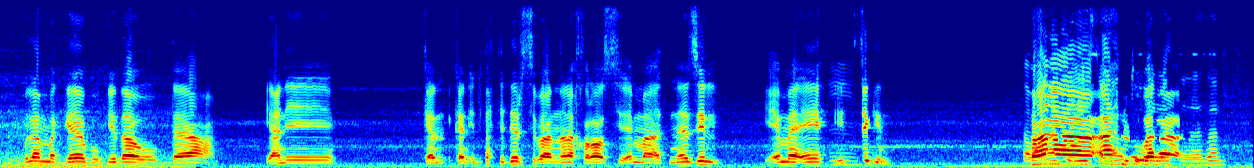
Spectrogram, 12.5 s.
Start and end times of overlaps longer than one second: 10.3-11.8

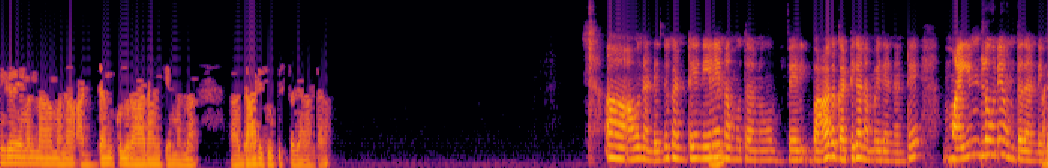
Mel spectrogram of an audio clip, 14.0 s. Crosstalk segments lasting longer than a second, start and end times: none

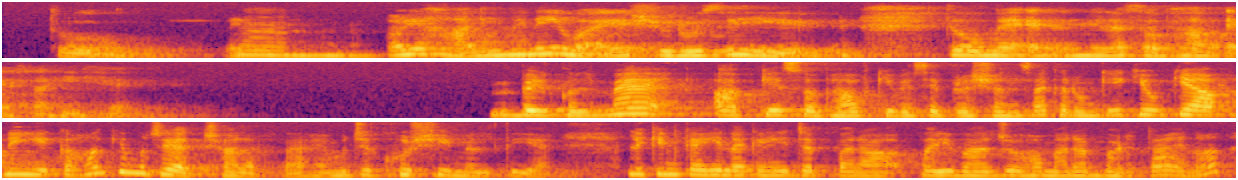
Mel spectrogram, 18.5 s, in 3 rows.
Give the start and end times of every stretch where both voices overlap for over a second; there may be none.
none

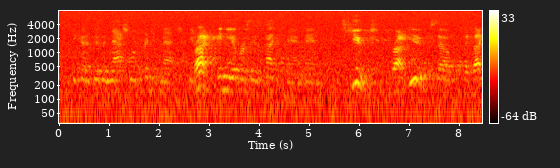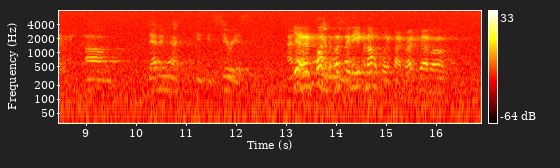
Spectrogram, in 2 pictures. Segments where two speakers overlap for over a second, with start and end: 13.1-14.7

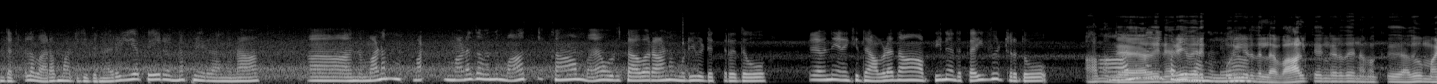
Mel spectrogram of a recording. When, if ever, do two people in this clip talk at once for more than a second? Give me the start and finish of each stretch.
11.0-12.4

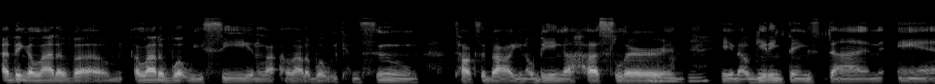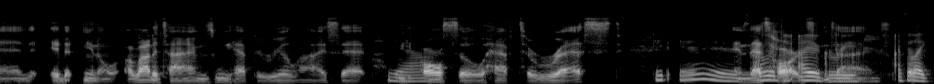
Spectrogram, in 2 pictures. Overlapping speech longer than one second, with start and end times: 16.7-17.9

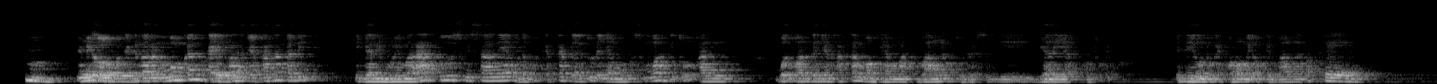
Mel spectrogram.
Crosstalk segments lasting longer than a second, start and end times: none

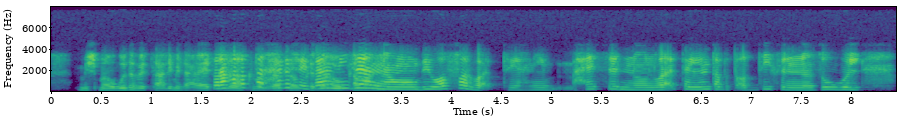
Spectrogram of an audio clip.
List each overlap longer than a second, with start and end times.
1.5-3.4

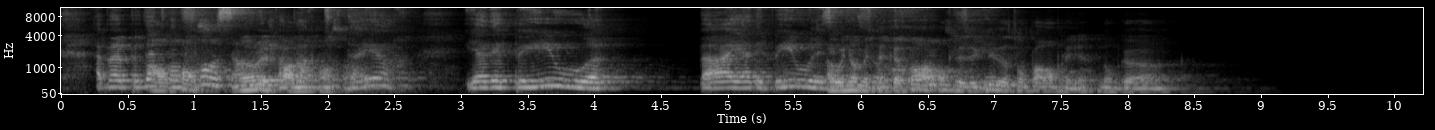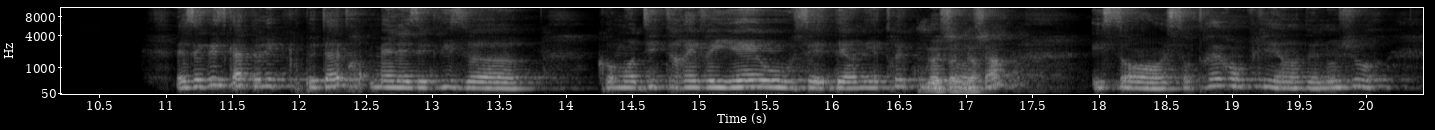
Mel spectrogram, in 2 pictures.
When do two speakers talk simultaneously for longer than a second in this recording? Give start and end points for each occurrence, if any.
0.7-2.2, 5.8-7.0

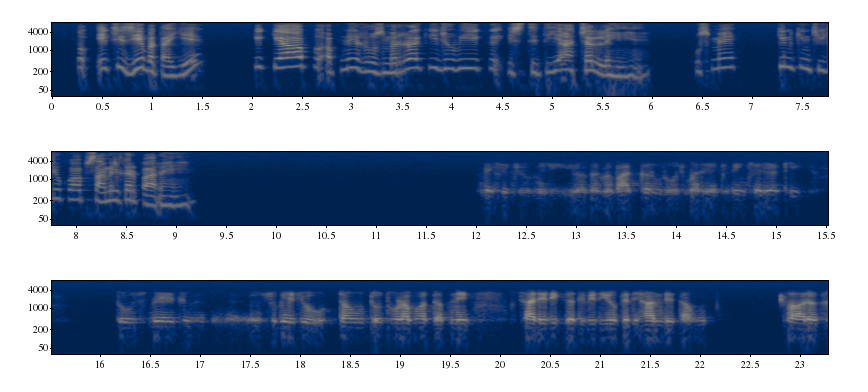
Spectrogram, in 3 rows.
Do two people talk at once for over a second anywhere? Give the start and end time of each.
none

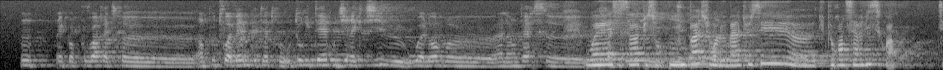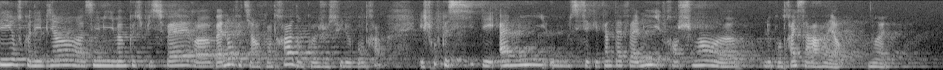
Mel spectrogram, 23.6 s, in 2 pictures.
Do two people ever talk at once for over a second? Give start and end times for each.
7.3-9.0

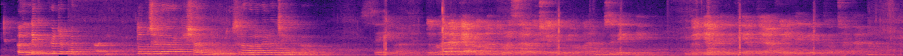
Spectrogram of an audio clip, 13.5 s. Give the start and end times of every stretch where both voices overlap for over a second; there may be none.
none

